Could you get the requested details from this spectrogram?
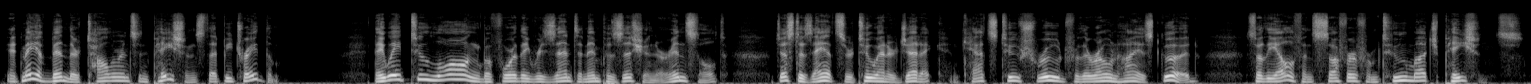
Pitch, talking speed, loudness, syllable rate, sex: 145 Hz, 175 wpm, -18 LUFS, 5.1 syllables/s, male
